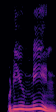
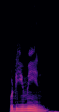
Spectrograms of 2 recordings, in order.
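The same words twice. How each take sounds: First: High-pitched, agitated demand; alarmed cry. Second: Said in the usual way. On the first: A narrator's reading. John demands an explanation from Wells, crying out in alarm. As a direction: cry it out, pitched far higher. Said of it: "cried John again. There was a tremor in his voice". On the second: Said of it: "cried John again".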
